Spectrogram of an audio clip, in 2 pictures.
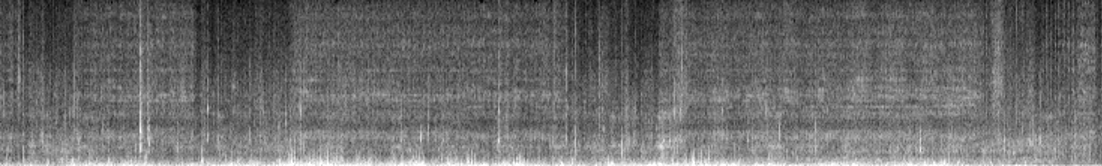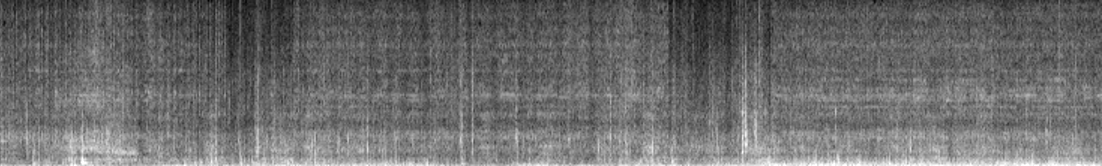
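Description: A bicycle's frame and chain rattle and clatter over bumps.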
